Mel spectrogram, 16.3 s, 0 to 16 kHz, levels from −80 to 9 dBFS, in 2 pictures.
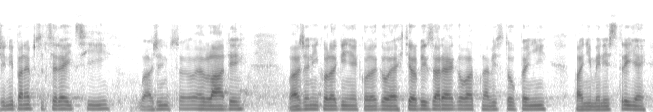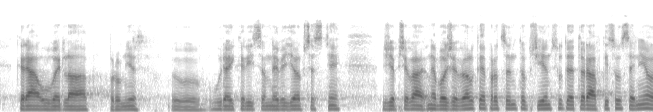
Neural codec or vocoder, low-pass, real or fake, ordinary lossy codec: codec, 16 kHz, 8 kbps, FunCodec, trained on LibriTTS, 25 frames a second; 7.2 kHz; fake; Opus, 24 kbps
